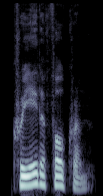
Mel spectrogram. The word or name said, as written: create a fulcrum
